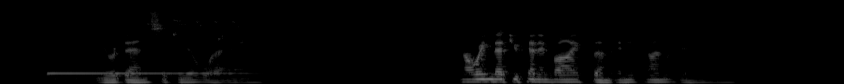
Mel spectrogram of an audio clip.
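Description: A middle-aged man speaks calmly and softly, close to the microphone.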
